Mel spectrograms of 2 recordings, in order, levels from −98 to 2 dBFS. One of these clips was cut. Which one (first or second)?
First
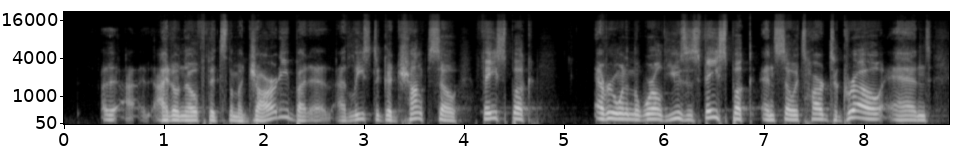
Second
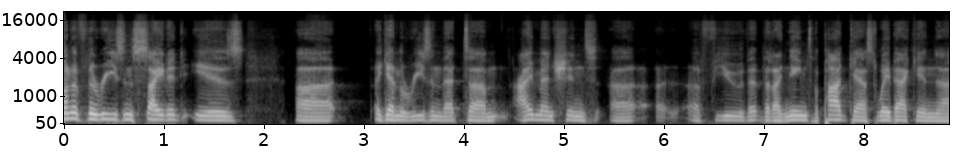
first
